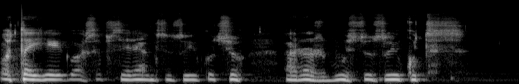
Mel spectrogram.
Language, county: Lithuanian, Tauragė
